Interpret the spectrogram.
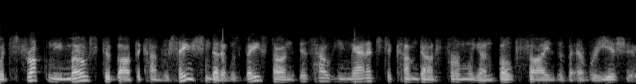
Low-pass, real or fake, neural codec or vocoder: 5.4 kHz; fake; vocoder, 44.1 kHz, 128 mel bands, Pupu-Vocoder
